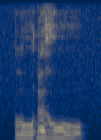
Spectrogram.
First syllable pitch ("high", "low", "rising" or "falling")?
low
